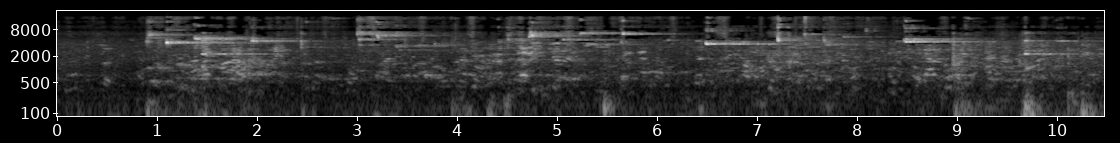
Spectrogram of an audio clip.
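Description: Sneakers squeaking on a hardwood gym floor again and again in short chirps, with low thuds and voices echoing in a large hall; the heaviest thuds come near the end.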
